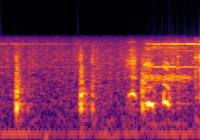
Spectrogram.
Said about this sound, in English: Better answer that phone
